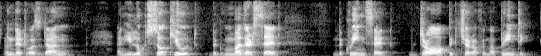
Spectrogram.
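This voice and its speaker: Man, middle-aged, spiritual storyteller, animated dialogue, fairly high voice. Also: moderate pace. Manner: lively storyteller, acts out dialogue with rising pitch. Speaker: monk giving a talk.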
